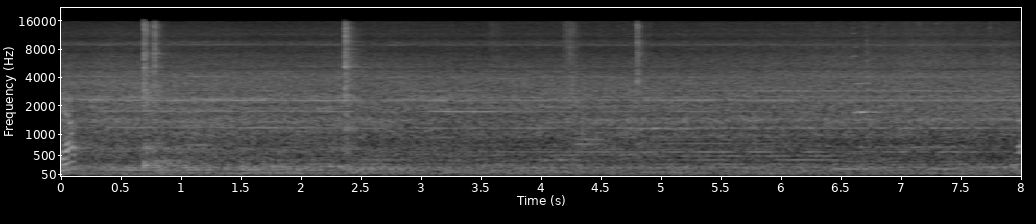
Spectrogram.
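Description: Brewhouse pump and stainless pipework running with a steady mechanical hum as wort is cast out of the kettle through the plate heat exchanger. Several sharp metallic clicks in the first five seconds come from valves being worked by hand.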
